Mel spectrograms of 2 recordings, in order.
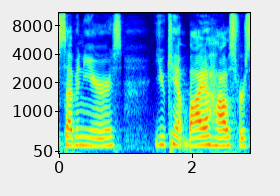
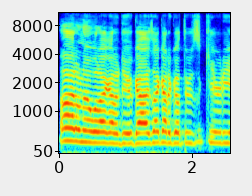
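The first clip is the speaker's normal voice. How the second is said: high, loud, frantic, acted-out panic; 5 semitones higher, 7 dB louder than usual. Retelling a phone call from the security line: imitating own past panic. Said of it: "freaking out".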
